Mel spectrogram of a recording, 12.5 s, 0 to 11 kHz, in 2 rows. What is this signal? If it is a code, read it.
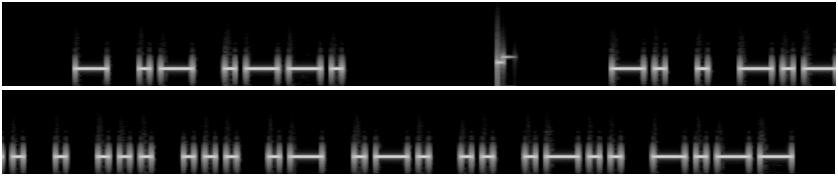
Morse code, heard as a keyed tone, about 15 wpm, 700 Hz. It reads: TAP NECESSARILY
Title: Sentences from Top 1400 Words - New Word Drill Alt - 15wpm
